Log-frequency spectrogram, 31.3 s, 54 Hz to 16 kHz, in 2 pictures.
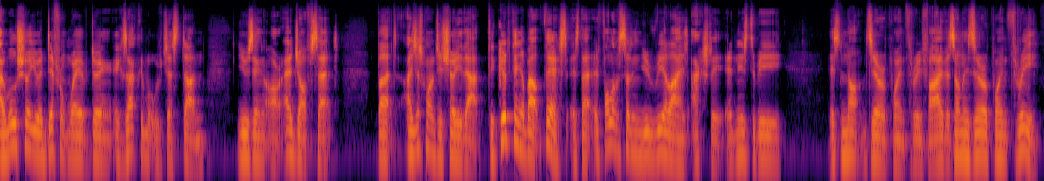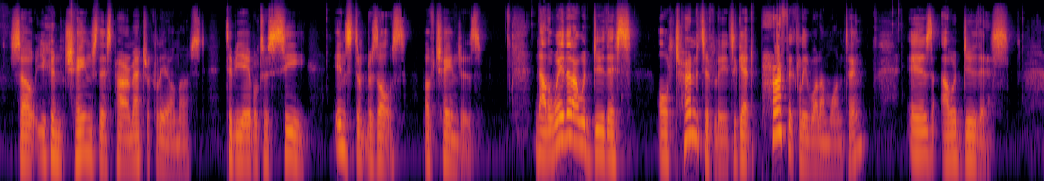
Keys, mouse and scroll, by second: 15.0 KP_0, 15.2 ., 15.4 3, 16.7 Return, 20.6 middle click, 25.7 scroll down 1, 26.3 middle click, 26.7 scroll down 1, 31.0 middle click.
